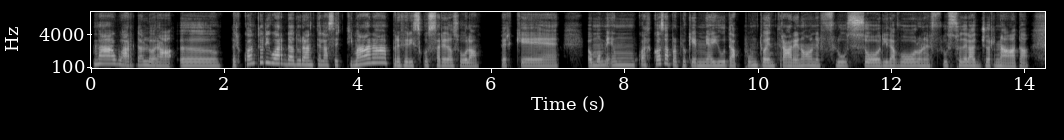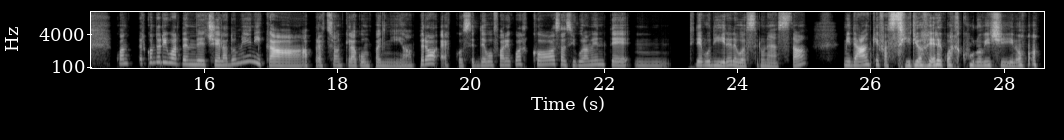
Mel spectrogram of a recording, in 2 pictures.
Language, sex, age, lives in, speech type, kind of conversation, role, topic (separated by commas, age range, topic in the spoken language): Italian, female, 30-34, Italy, conversation, podcast, guest, Quali piccoli rituali ti aiutano a entrare nello stato di flusso?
